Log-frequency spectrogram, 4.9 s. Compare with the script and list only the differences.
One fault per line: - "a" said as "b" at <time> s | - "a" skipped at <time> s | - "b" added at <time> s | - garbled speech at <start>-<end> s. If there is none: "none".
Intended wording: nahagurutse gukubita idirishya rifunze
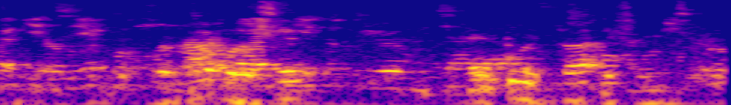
- "idirishya" skipped at 3.9 s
